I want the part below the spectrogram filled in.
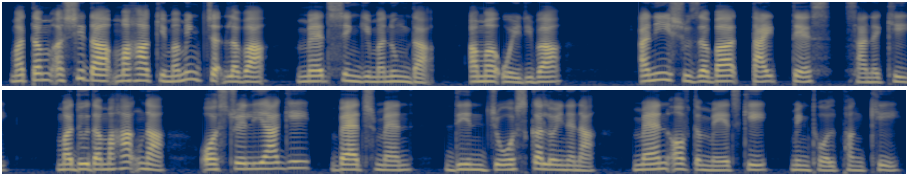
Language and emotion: Manipuri, neutral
